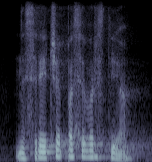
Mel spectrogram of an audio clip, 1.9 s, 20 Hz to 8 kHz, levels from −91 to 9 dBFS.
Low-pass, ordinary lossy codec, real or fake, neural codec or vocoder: 7.2 kHz; Opus, 16 kbps; real; none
